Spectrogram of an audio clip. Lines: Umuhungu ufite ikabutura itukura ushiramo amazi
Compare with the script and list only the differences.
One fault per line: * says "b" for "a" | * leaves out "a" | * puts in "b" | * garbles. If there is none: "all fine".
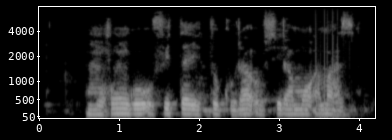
* leaves out "ikabutura"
